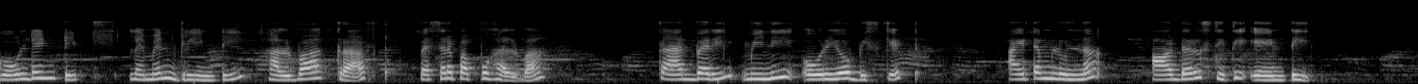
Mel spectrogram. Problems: continuous background conversations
